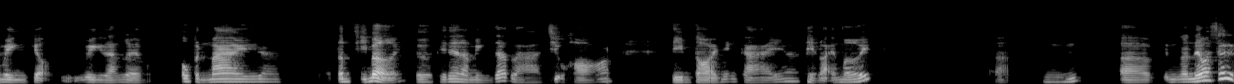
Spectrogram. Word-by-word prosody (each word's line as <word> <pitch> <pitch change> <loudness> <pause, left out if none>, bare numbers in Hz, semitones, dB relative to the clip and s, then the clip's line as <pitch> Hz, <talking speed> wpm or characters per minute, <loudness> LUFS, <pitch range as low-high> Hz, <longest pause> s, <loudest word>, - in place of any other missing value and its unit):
mình, 105 -2 +2
kiểu, - - 0
mình 105 +1 -3
là 100 0 0
người 105 -2 -2 0.4
open-mind, 125 0 +3 0.6
tâm 125 - +2
trí 115 - -5
mở 155 0 +11
ấy, 100 - -6
ừ, 110 0 -4
thế 110 - -4
nên 130 -1 +3
là 115 - +2
mình 105 -2 -8
rất 165 +3 +2
là 100 -1 -6
chịu - - -3
khó 100 +7 -4 0.6
tìm 110 0 -1
tòi 100 -2 +2
những 120 +2 -10
cái, 100 0 -3
ờ, 140 - -8 0.2
thể 115 - -1
loại 105 - -2
mới. 115 - +1 1.2
Ờ, - - -13 0.4
ừm 110 0 -16
hứm, 140 +4 -5 0.4
ờ, 105 0 -2
v - - -22
và 120 - +2
nếu 145 +7 +8
mà 190 - +7
xét 265 +8 +6
về 255 - +7
110 Hz, 180 wpm, -25 LUFS, 105-130 Hz, 1.2 s, mở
